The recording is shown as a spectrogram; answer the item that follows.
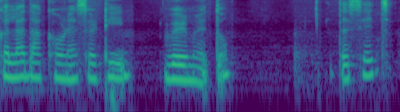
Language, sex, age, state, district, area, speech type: Marathi, female, 18-30, Maharashtra, Ratnagiri, rural, spontaneous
